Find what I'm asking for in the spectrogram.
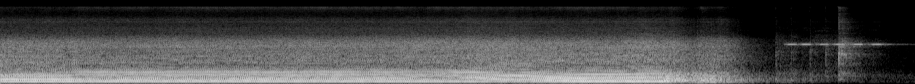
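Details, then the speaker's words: Laundry tumble dryer before repair: loud, steady droning hum because motor speed is unstable. Worn motor mount rubber bushings are the cause, and they damaged the drum belt and brake pads. "Nah, jadi seperti itu tadi ya suara berisiknya, dia terlalu mendengung."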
